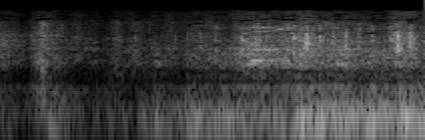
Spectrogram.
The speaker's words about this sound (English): There's a car coming. Could be them.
